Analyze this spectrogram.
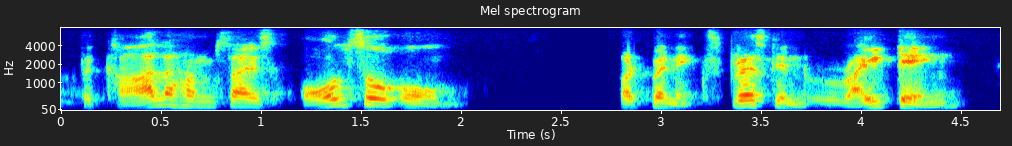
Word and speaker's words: Om: used to mean alphabet while om is said to be monosyllabic when pronounced uh it is formed of three sounds the a u and the M hence it is the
